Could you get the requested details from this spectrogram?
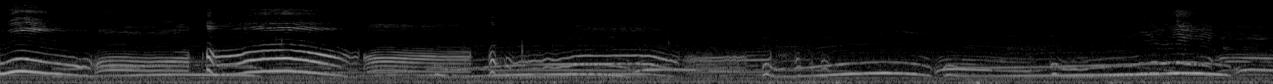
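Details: Several young Matamanoa birds, nocturnal storm petrels breeding on Matamanoa Island, Fiji, wailing at night from bushes; overlapping arched, sliding moans in quick succession, with faint high chirps above.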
